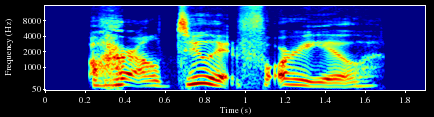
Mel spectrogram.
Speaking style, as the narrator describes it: he said, his voice raw and raspy

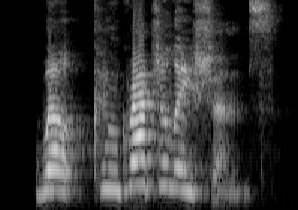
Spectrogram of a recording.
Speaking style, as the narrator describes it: Paul snaps

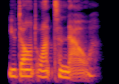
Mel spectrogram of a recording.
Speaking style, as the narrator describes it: Jamie says grimly

